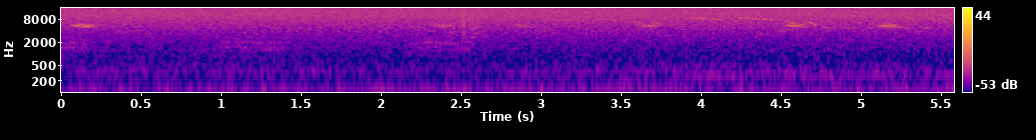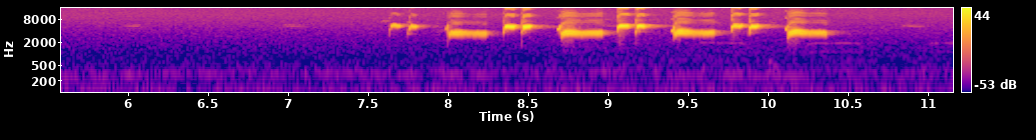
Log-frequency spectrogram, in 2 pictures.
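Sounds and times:
great tit calling: 7.6 - 10.4.

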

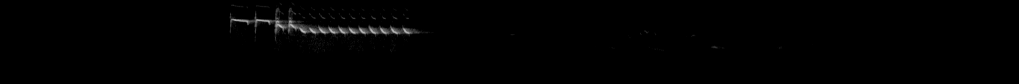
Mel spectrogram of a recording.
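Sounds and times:
Eurasian blue tit singing: 2.3 - 4.2.

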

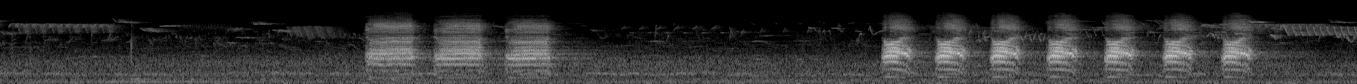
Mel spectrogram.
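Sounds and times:
carrion crow cawing: 3.6 - 5.9, 8.8 - 12.7.

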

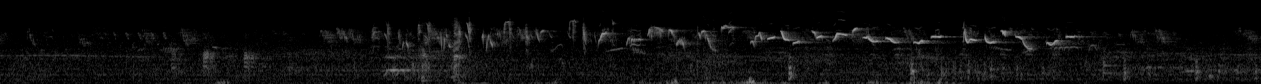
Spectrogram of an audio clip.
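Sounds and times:
Eurasian blackcap singing: 3.9 - 11.0.

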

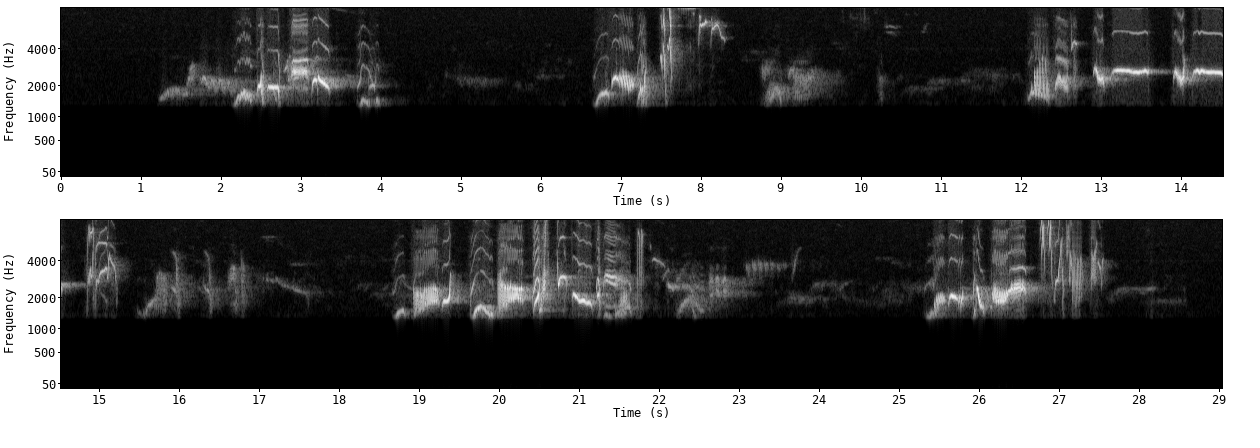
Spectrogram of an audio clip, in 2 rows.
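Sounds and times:
Eurasian blackbird song: 1.2 - 29.0.

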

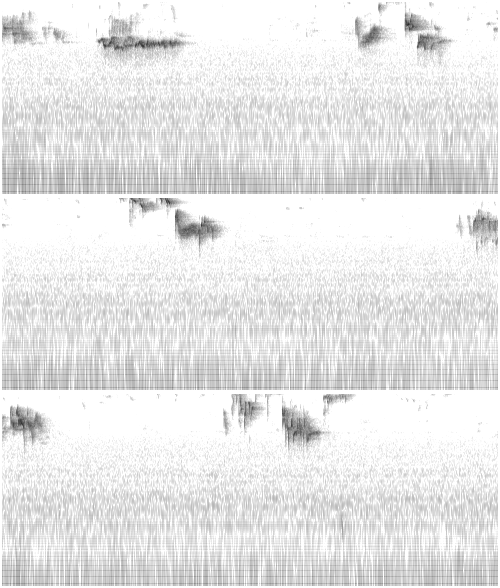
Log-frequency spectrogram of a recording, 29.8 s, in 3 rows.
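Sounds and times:
European robin singing: 0.0 - 3.8, 5.4 - 10.2, 12.2 - 17.3, 19.0 - 20.8, 23.8 - 29.7.

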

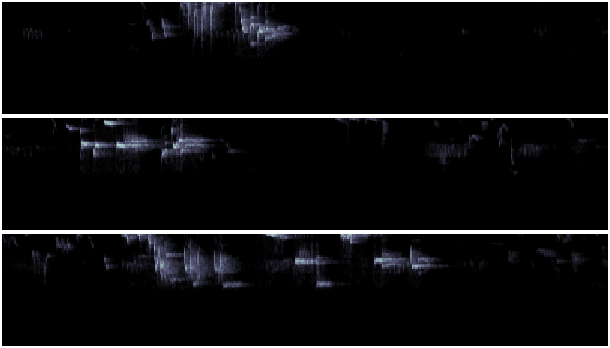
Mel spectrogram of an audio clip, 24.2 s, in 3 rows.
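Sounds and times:
European robin singing: 1.7 - 4.8, 7.0 - 11.4, 12.3 - 24.2.

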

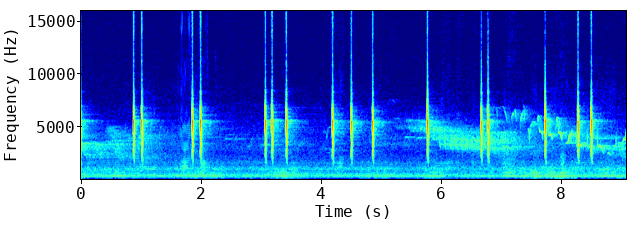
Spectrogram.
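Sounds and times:
Eurasian wren calls: 0.0 - 1.2, 1.8 - 2.2, 3.0 - 3.6, 4.2 - 5.0, 6.6 - 9.0.

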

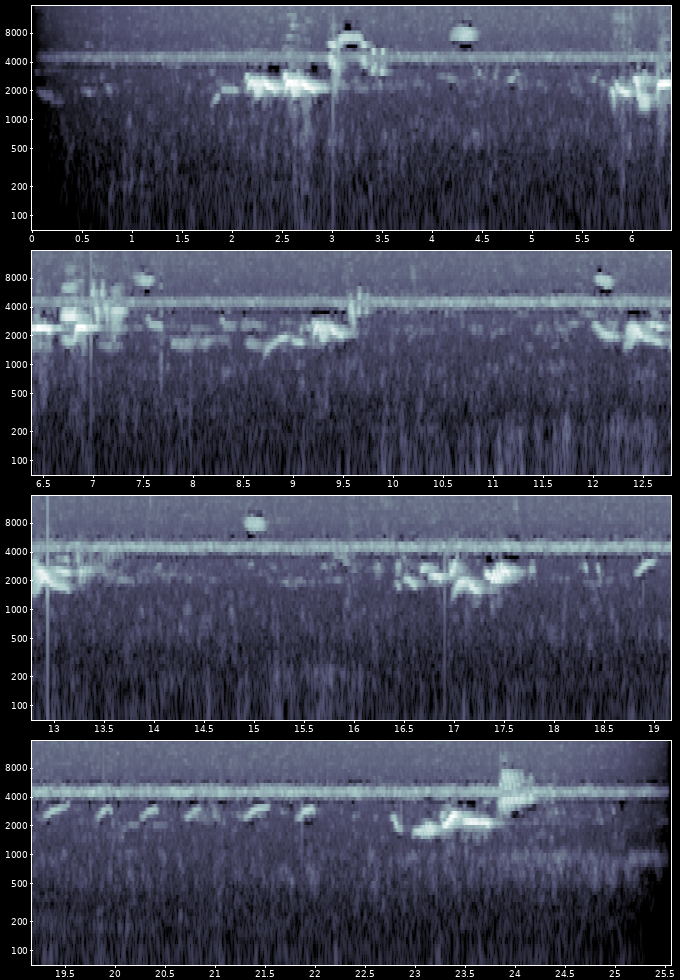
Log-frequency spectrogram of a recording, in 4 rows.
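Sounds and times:
common blackbird song: 0.1 - 24.9
high insect drone: 0.5 - 25.2.

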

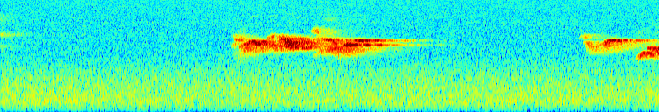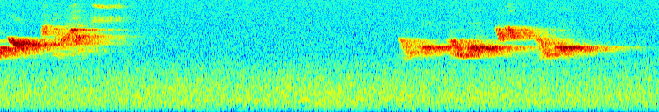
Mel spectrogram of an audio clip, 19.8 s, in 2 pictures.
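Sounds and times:
Common blackbird song: 3.5 - 6.6, 8.7 - 11.9, 15.9 - 19.6.

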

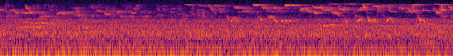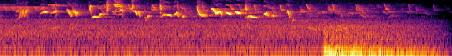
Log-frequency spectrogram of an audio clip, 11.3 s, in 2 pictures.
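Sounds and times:
Eurasian blackcap warbling song: 0.0 - 11.3
low rumbling noise: 9.7 - 11.3.

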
